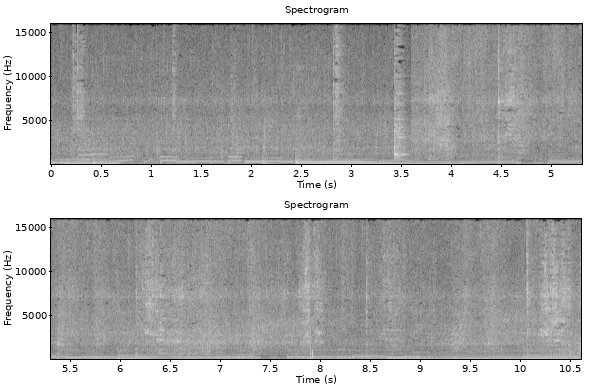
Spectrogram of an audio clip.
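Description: Chicken pieces and potatoes sizzling in hot oil in a kadai while a metal spatula stirs them, scraping and clinking against the pan several times.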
